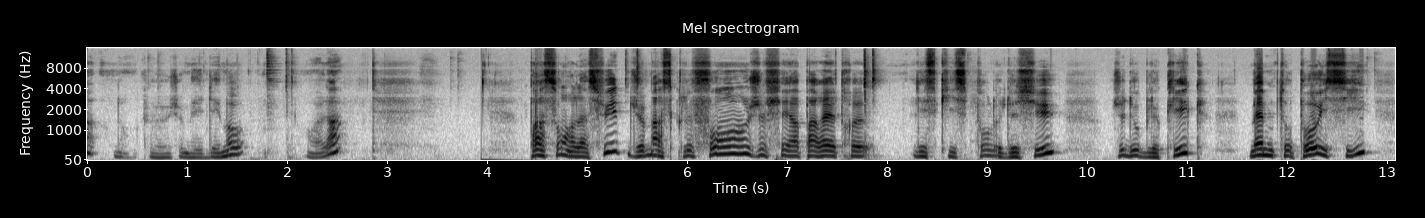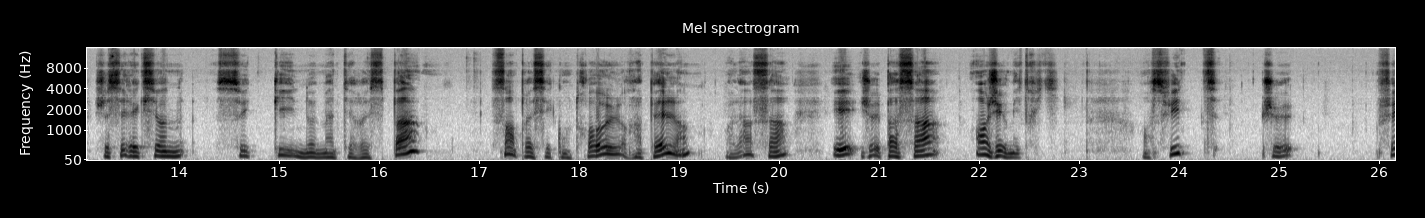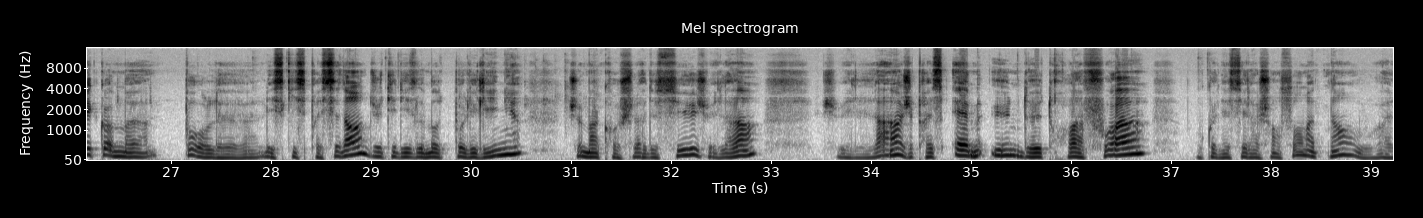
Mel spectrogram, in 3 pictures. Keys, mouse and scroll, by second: 0.0-2.0 typing, 5.3 space, 7.1 click, 7.7 space, 10.0 click, 11.1 scroll up 1, 11.6-12.3 right drag, 13.9 click, 15.5 click, 17.2 click, 18.2 click, 21.4 click, 23.8-24.1 scroll up 1, 24.4 right click, 25.0 scroll up 1, 25.6-26.3 right drag, 29.7 click, 31.2 click, 31.9 click, 33.7 click, 35.0-35.7 typing, 38.8 click.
